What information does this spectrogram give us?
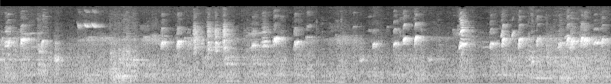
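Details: Hybrid of goldfinch and common linnet in song, soft and somewhat distant: run of scratchy twitters, buzzy notes and thin high whistles, delivered in uneven bursts.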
